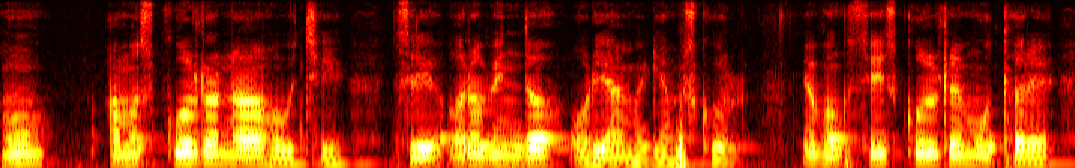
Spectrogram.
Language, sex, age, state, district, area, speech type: Odia, male, 18-30, Odisha, Bhadrak, rural, spontaneous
